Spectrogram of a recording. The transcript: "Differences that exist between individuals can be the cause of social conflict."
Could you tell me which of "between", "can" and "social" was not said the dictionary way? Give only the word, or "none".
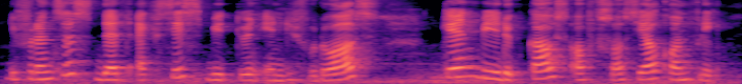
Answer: social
